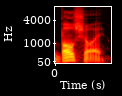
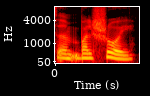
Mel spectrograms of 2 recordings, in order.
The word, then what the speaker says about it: Bolshoi: Now, most people, like myself, say Bolshoi, wrong? – In Russian, it's stressed on the last syllable, so it's Bolshoi. In that sense, you would anglicize it as Bolshoi.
